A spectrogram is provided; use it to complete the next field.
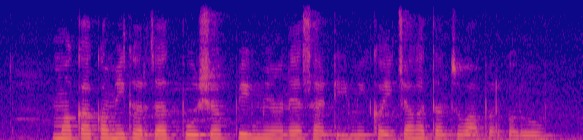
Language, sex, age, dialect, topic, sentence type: Marathi, female, 18-24, Southern Konkan, agriculture, question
